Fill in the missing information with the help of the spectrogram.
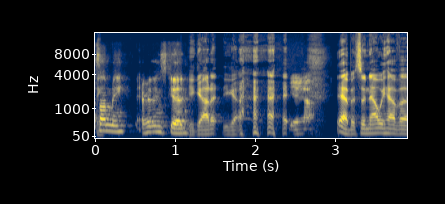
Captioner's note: laughs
